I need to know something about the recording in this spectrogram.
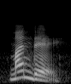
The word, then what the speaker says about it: Monday: Ok, so, todas esas palabras tienen el mismo sonido. M-O, pero se escribe M-O, pero se oye como si fuera una M-A.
